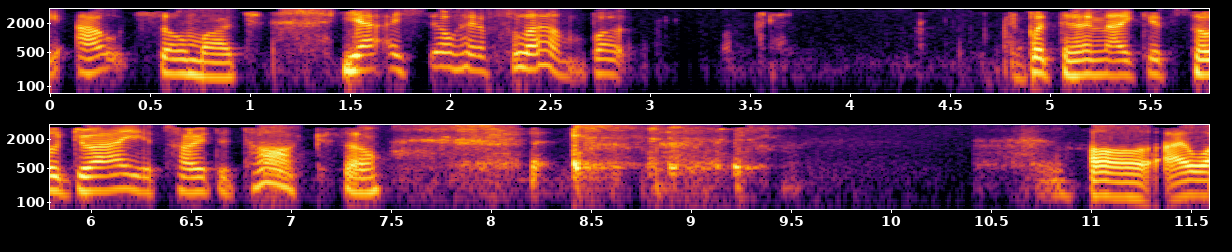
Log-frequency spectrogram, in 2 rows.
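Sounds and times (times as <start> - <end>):
speech: 0.0 - 3.7, 4.8 - 9.4, 10.8 - 11.5
person with a cold coughing chesty coughs: 8.0 - 9.5.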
